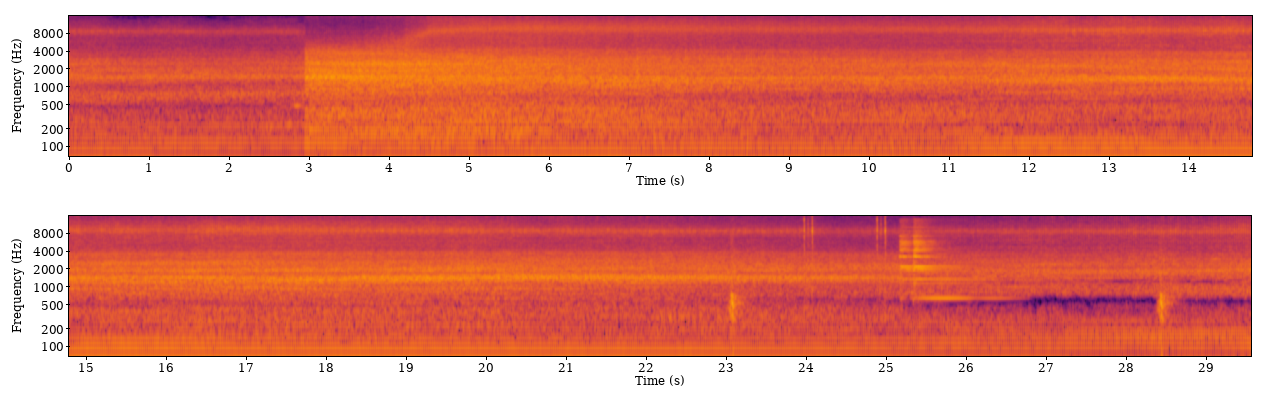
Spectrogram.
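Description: Eicher diesel tractor engine running steadily while it drives a rotavator through flooded paddy mud; it gets louder about three seconds in. Near the end there is a short electronic chime, the sound effect of a subscribe-button graphic.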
